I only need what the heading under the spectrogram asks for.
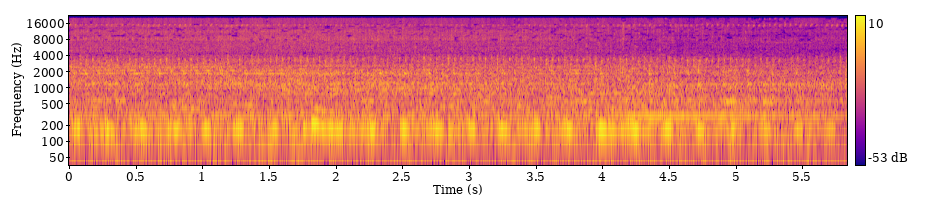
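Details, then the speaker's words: Kia Sportage 3 2.0 G4KD, first start after a full engine overhaul, heard from underneath while warming up: quiet, steady idle hum with faint, even valvetrain ticking, no knock, everything dry and quiet. Normal idle. "Вот так он работает снизу. Прогресс. Все сухо. Все тихо."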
